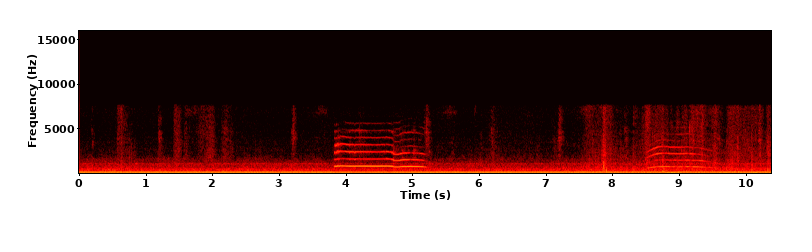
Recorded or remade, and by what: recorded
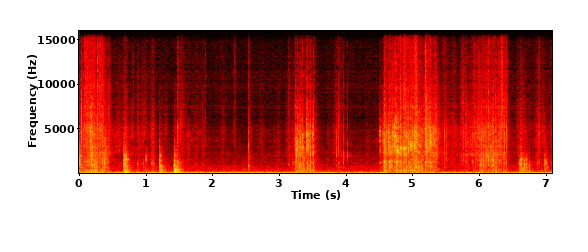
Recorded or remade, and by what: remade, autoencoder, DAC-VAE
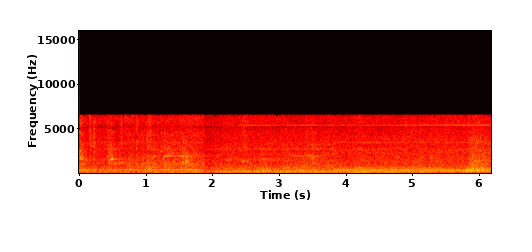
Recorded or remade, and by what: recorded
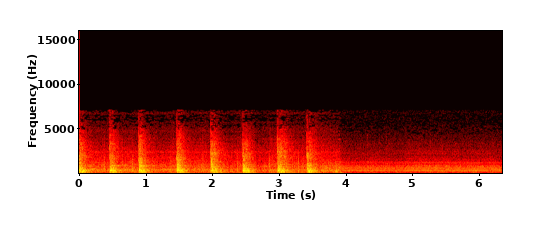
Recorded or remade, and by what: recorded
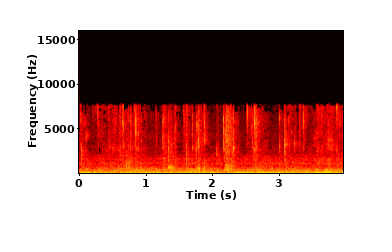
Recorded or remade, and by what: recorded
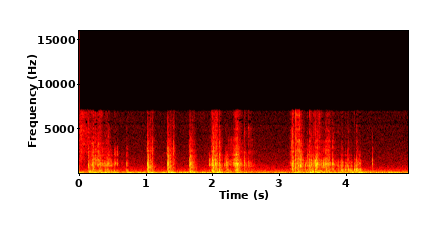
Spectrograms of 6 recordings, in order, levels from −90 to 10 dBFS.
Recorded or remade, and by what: recorded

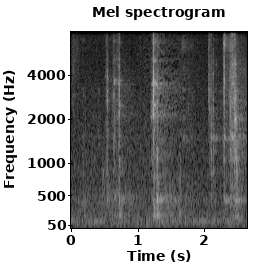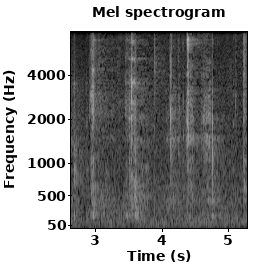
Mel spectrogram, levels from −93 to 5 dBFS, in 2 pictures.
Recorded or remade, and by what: remade, vocoder, BigVGAN v2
